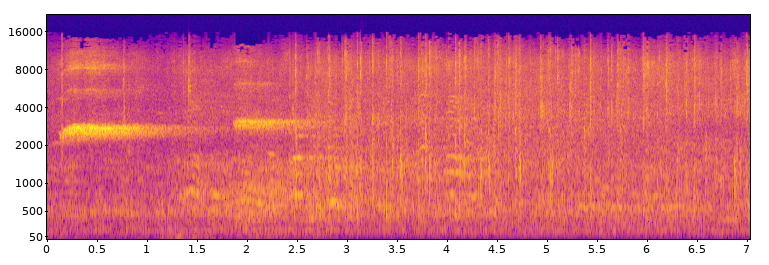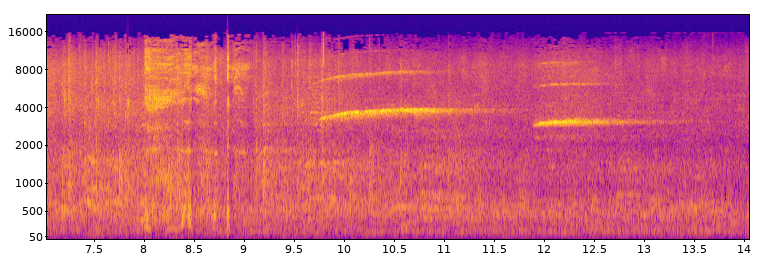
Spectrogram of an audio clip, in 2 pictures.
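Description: Referee's whistle blown four times over hall chatter: a long blast at the start, a short one about two seconds in, another long one about ten seconds in and a shorter one near twelve seconds, stopping the wrestling bout.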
